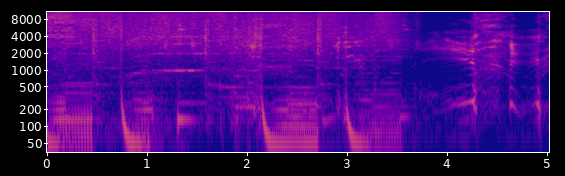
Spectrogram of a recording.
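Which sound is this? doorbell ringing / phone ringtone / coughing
coughing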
